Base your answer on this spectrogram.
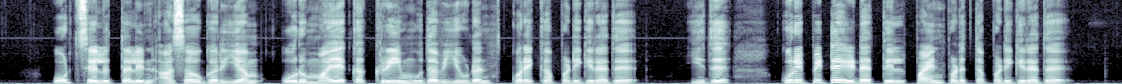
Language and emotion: Tamil, neutral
